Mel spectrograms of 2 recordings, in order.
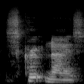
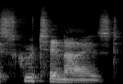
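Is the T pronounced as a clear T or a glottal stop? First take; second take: glottal stop; clear T. First: The T is replaced by a throat catch. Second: The T is a strong, clearly released stop. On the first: "instead of pronouncing a T, I do a little cough" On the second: "they will pronounce a very strong T"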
